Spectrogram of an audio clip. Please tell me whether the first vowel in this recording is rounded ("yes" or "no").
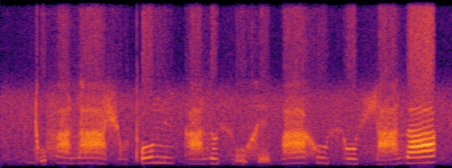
yes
